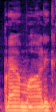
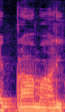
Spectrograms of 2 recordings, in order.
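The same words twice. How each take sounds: First: प्रामाणिक as "pra-maanik" with short first a; wrong short-vowel form. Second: प्रामाणिक as "praa-maanik"; correct long-vowel form. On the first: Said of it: "नहीं भाई". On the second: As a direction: open out the first "praa" of प्रामाणिक. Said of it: "होता है". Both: Shown as a demonstration.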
